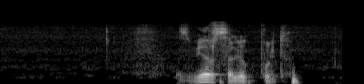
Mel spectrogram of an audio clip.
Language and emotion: Russian, neutral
